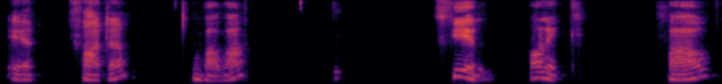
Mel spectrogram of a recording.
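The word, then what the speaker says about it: viel: ফিয়েল অনেক।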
